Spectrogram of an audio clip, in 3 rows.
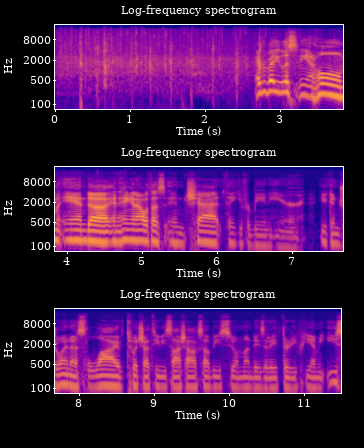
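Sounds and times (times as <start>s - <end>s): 
applause: 0.0s - 3.6s
speech: 2.6s - 11.4s.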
